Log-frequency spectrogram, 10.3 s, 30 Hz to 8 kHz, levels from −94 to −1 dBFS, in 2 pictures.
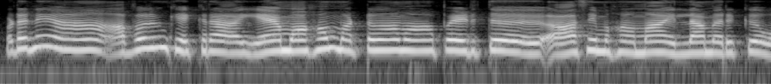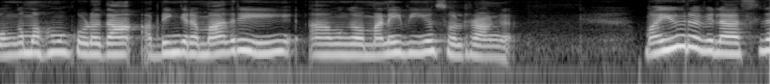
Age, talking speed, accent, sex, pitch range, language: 30-49, 135 wpm, native, female, 220-265 Hz, Tamil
